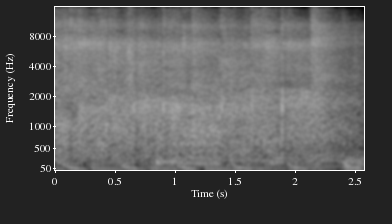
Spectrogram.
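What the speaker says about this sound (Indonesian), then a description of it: "Ya, tepuk tangan bagi kelompok 1." A classroom audience gives steady applause for a presenting student group, a dense wash of clapping that fills the whole moment and fades slightly at the end.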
